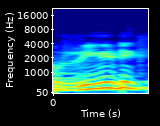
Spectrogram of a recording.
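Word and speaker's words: read: फिर वर्ब की third form, verb की थर्ड फॉर्म रीड की थर्ड फॉर्म, उसको रेड कहा जाता है लेकिन स्पेलिंग सेम होती है, रीड रेड रेड, तो अवर बुक्स आर रेड।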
